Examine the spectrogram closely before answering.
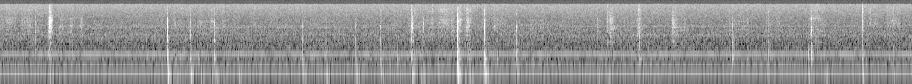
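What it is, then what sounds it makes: Empty plastic takeout bowl, hollow. Fingertips and nails tap and rub the bottom of an empty, hollow white plastic takeout bowl. About a dozen short, dry ticks and light scratches sound at irregular intervals, each dying away almost at once. They sit quietly over a steady low hum.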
